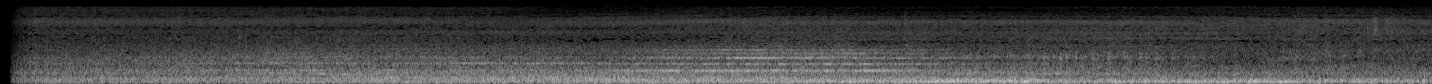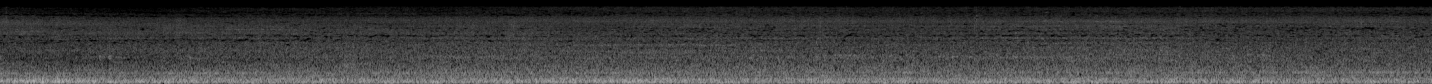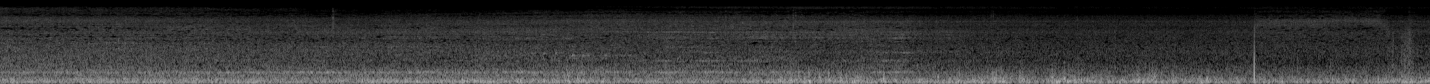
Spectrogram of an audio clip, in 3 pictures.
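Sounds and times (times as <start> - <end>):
electric locomotive whine: 0.1 - 42.9
freight wagons rumbling on bridge: 0.8 - 16.0.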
